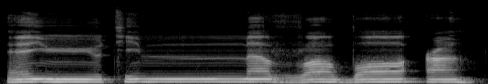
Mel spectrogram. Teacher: Y harfi, dudağımız hemen ileriye gidiyor. Ötre olduğu için. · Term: idgam mergul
